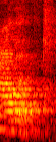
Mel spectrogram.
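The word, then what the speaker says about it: hour: और उसमें जो कॉन्सोनेंट जो सबसे पहला लेटर होता है वो साइलेंट होता है। जैसे कि एन आवर, एच यहाँ पे भी है और एच यहाँ पे भी, इन सब में एच है ना, और इन सब में एक साइलेंट है और इसमें एच साइलेंट नहीं है।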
